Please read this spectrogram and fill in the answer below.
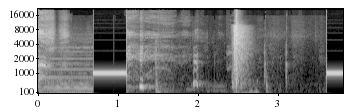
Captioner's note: laughing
